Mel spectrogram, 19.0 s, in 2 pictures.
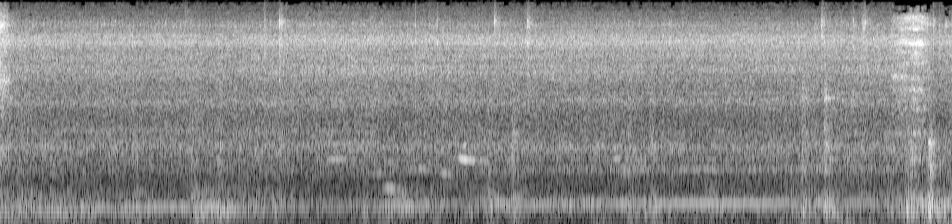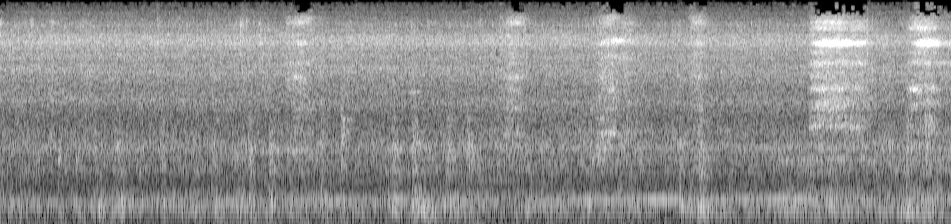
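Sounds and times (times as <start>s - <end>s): electric train hum: 0.0s - 19.0s
train wheels rumbling: 0.0s - 19.0s
wheels clacking over rail joints: 8.0s - 19.0s.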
